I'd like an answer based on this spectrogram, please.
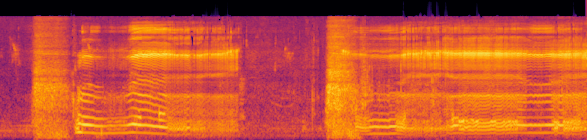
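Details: Pig snoring while dreaming at Pioneer Village, Phoenix. Two drawn-out, slightly wavering nasal snores, each lasting about one to two seconds and rich in overtones, separated by sharp, noisy breaths and a quieter pause.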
